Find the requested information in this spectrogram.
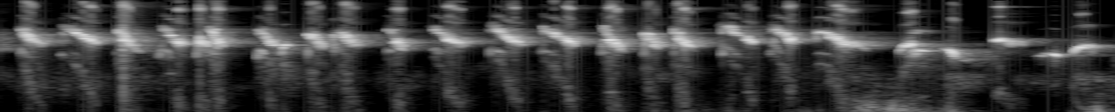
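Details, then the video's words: Oriental white-eye singing vigorously in wild style, used to provoke other birds into singing; loud, rapid series of sharp chirped and trilled notes repeated without pause, ending in a few lower slurred whistles. "SUARA PLECI GACOR NGALAS PANCING EMOSI BURUNG LAIN IKUT GACOR"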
